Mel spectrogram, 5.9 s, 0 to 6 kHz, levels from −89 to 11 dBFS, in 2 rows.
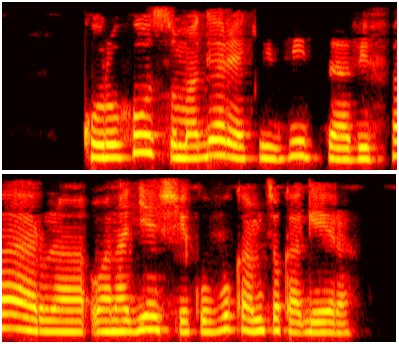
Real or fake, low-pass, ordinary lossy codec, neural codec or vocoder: real; 5.4 kHz; AAC, 32 kbps; none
